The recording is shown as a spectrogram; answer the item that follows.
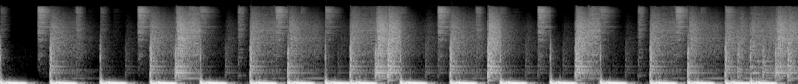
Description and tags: Silene Drums 120 06
Electronic rock rhythm soft distorted and compressed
